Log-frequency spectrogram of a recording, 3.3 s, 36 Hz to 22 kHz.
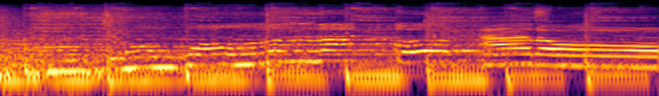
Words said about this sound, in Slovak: veď to je tá naša najobľúbenejšia vianočná, že keď už ju počuješ 25. krát, aj keď otvoríš chladničku s vianočným šalátom, tak ti ostane zle.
